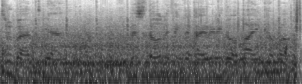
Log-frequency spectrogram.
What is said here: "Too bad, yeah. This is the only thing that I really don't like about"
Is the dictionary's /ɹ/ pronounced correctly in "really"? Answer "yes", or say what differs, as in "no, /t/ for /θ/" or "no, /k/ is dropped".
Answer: yes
